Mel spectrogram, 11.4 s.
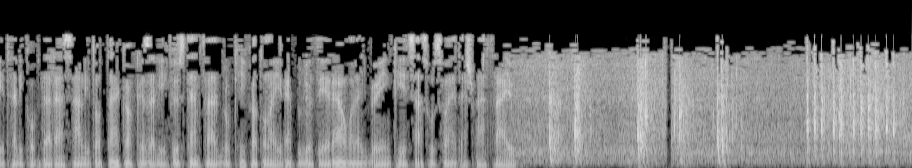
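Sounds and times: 
speech: 0.0 - 7.3
recording hiss: 0.0 - 11.3
gunfire at an airport: 6.8 - 9.4, 10.1 - 11.3.

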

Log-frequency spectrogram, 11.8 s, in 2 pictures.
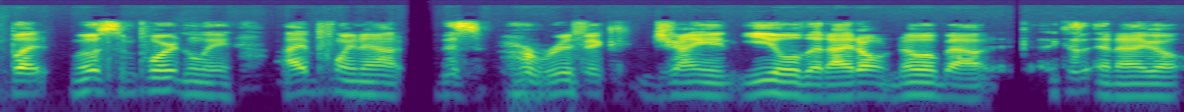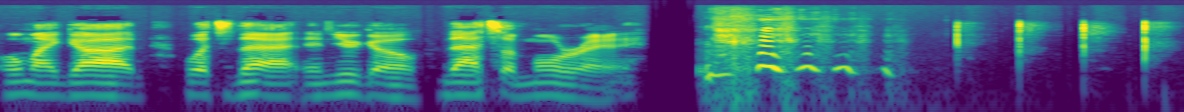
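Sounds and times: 
speech: 0.0 - 10.1
hand claps: 10.7 - 11.8.

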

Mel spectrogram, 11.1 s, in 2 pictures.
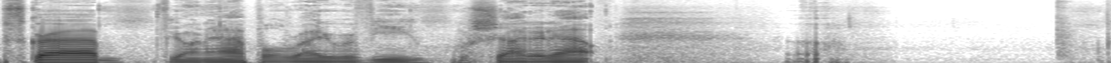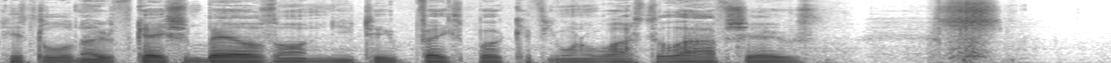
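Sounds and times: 
speech: 0.1 - 3.4, 4.0 - 4.2, 5.6 - 10.6
person sniffling from allergies: 10.1 - 10.7.

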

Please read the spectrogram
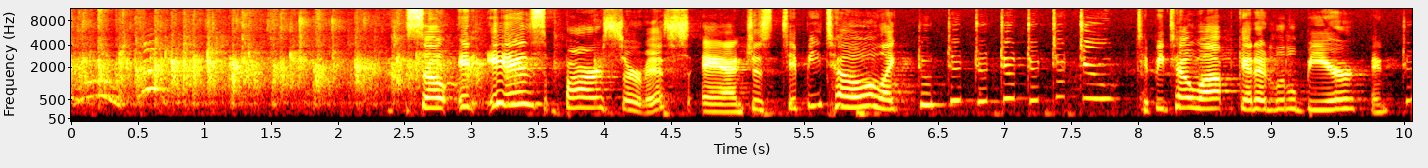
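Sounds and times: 
brief whoops: 0.0 - 1.0
crowd applauding: 0.0 - 3.2
speech: 2.6 - 10.0.

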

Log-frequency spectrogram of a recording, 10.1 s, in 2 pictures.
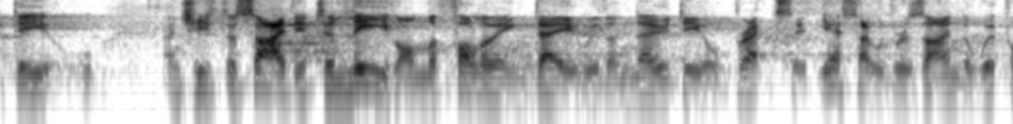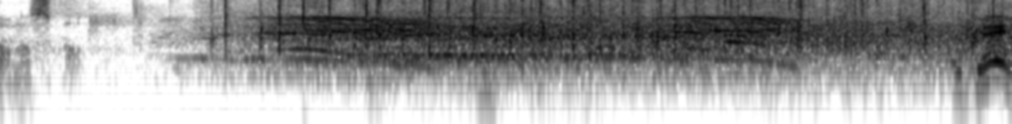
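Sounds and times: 
speech: 0.0 - 6.2, 9.8 - 10.1
audience cheering: 5.9 - 10.1.

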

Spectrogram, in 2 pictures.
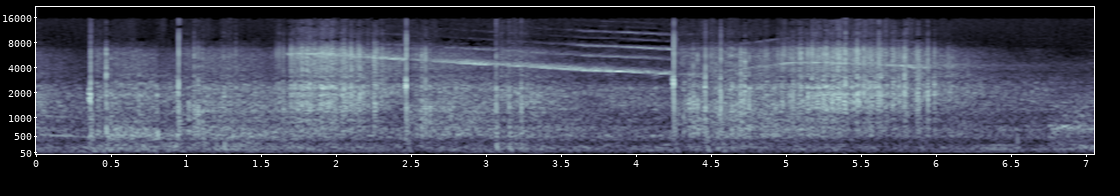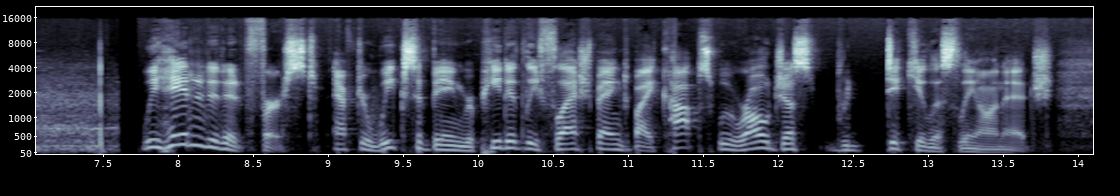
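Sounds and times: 
fireworks mortars exploding: 0.0 - 6.6
crowd noise: 0.0 - 8.3
speech: 7.8 - 14.0.

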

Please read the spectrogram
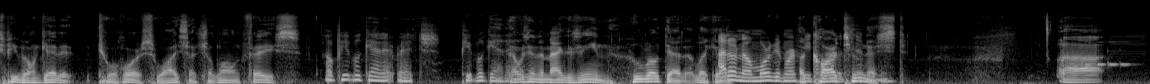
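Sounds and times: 
speech: 0.1 - 9.1, 10.6 - 11.2
iPhone text message alert tone: 11.0 - 11.4.

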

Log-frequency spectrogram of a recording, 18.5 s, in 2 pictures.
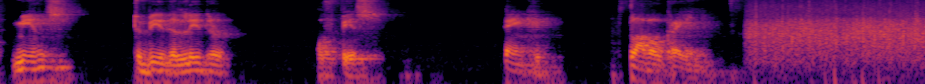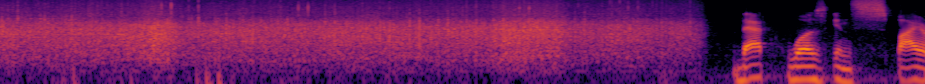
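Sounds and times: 
speech: 0.1 - 2.4, 3.2 - 3.9, 5.0 - 5.6, 6.2 - 7.7, 16.7 - 18.4
audience applause: 7.4 - 16.4.

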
